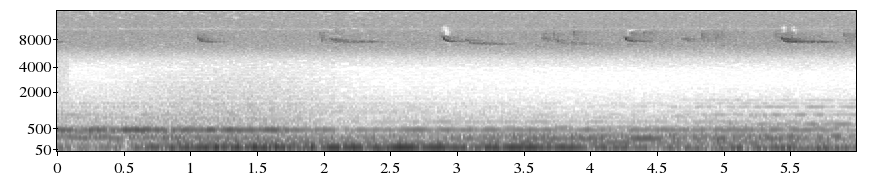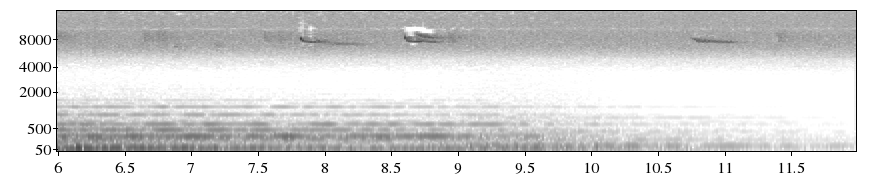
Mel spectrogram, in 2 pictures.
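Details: Low, sustained ambient music with droning tones fading out toward the end; no animal voices are heard.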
